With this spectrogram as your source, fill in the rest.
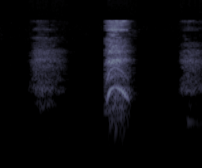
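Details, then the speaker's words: Person with Tourette-like tics: three abrupt, forceful gasps in quick succession, the middle one loud and voiced, a new repetitive gasping tic. "Today, this evening, this afternoon, evening, I started this thing where I would like, just gasp in air, and like, “HUH!” let it out."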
